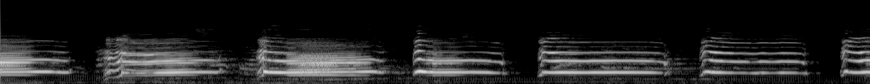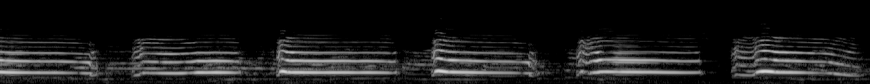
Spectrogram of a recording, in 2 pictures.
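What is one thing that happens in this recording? A large dog howls in long drawn-out notes.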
